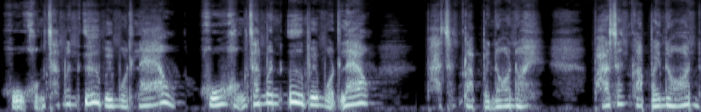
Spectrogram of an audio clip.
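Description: A woman voicing a sick old male pirate captain who craves rum, talking slowly and low with strain. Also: darkish tone, husky. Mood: feeble. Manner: slow, low, strained speech. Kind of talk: storybook reading.

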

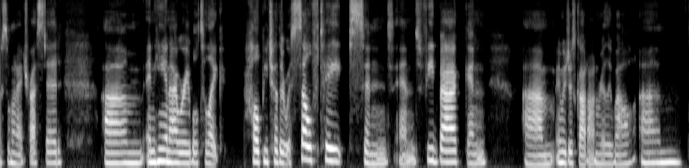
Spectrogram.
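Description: A young adult woman with a medium-pitched, creaky voice speaks as an interview guest in clean, echo-free studio sound. She's an audiobook narrator and voice actor, recording indoors from her home studio. She talks casually and reflectively, thinking aloud as she goes.

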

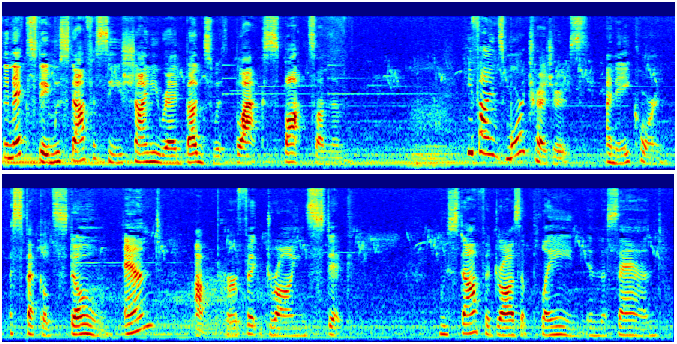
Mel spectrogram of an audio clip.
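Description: Out on a garden patio, an older woman reads a children's picture book aloud with great animation, carefully drawing out the descriptive phrases. Her voice is lowish and a little slow, and the outdoor recording picks up background noise.

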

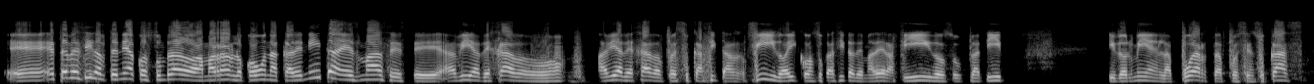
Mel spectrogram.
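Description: A young man with a Peruvian Spanish accent teaches a class, his high voice bright and sharp, recorded very close and dry with no echo. He tells an anecdote in a lively, chatty way, frequently pausing to put rhetorical questions to his students.

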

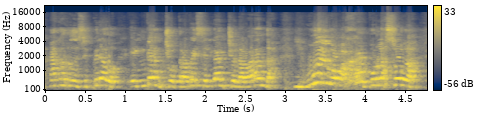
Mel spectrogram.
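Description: High-voiced man telling a comic story. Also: quick pace, recorded from a distance. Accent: Rioplatense Spanish. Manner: animated, exclamatory, swearing. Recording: roomy, off-mic, faint noise.

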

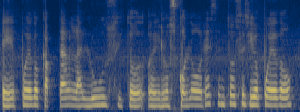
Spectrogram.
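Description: A middle-aged woman from Peru talks slowly about her painting as an interview guest. Her voice is mellow and warm, and she pauses often with thoughtful fillers. She sounds close on a lapel mic in a studio set. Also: mid-range voice, little pitch movement. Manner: thoughtful, many hesitations. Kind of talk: interview conversation.

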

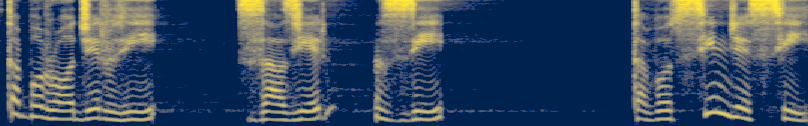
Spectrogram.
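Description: A woman's voice: medium pitch, animated, slow, dark tone, in a large hall, soft background music. A woman teaching Quran reading step by step, patiently sounding out each syllable and repeating it. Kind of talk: step-by-step recitation lesson.

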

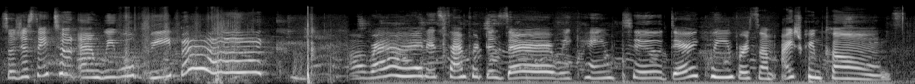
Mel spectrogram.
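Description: A woman's voice: high-pitched, a little slow, hardly any pauses. A young adult woman chatting casually to camera as a family vlogger, recorded on a phone held at arm's length. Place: home living room, later inside a car at night.

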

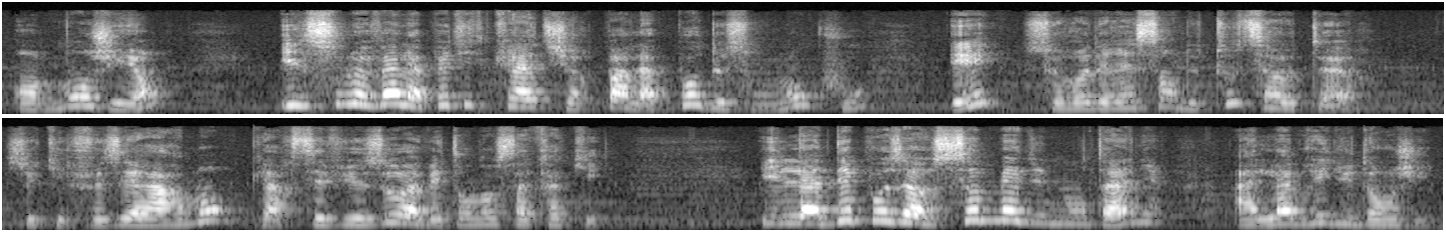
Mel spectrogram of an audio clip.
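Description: A woman reading a storybook aloud in an expressive, measured storytelling manner. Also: on the high side. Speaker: reader. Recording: faint background music.

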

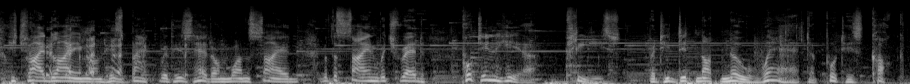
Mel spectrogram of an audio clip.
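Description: A man narrating a crude parody of a children's storybook in a mock-serious reading voice. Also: mid-range voice. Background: music.

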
